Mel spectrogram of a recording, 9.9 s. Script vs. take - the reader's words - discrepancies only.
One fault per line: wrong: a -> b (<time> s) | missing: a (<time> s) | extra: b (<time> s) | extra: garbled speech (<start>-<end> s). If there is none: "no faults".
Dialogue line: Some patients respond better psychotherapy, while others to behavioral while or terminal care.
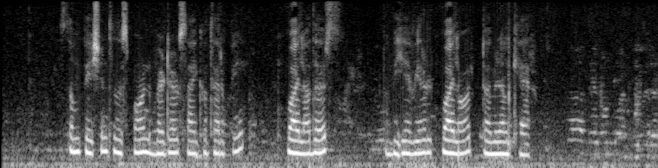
no faults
